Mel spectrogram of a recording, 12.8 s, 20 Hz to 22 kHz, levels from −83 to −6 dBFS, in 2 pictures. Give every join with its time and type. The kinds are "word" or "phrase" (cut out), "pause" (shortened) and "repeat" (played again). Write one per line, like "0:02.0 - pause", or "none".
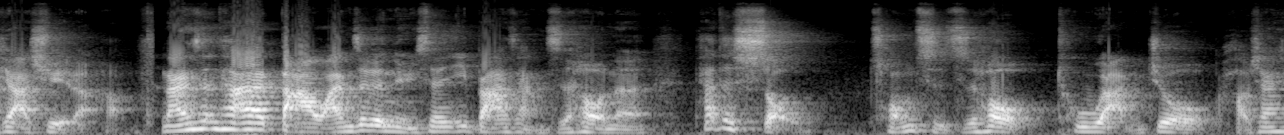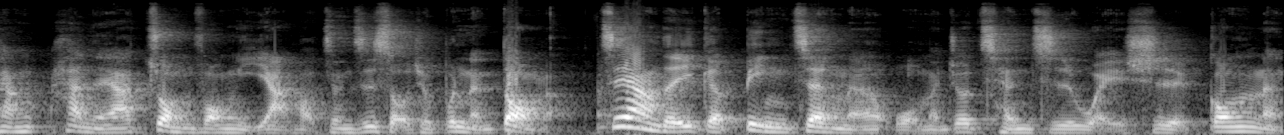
none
